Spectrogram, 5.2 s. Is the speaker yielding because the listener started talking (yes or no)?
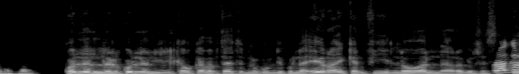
yes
